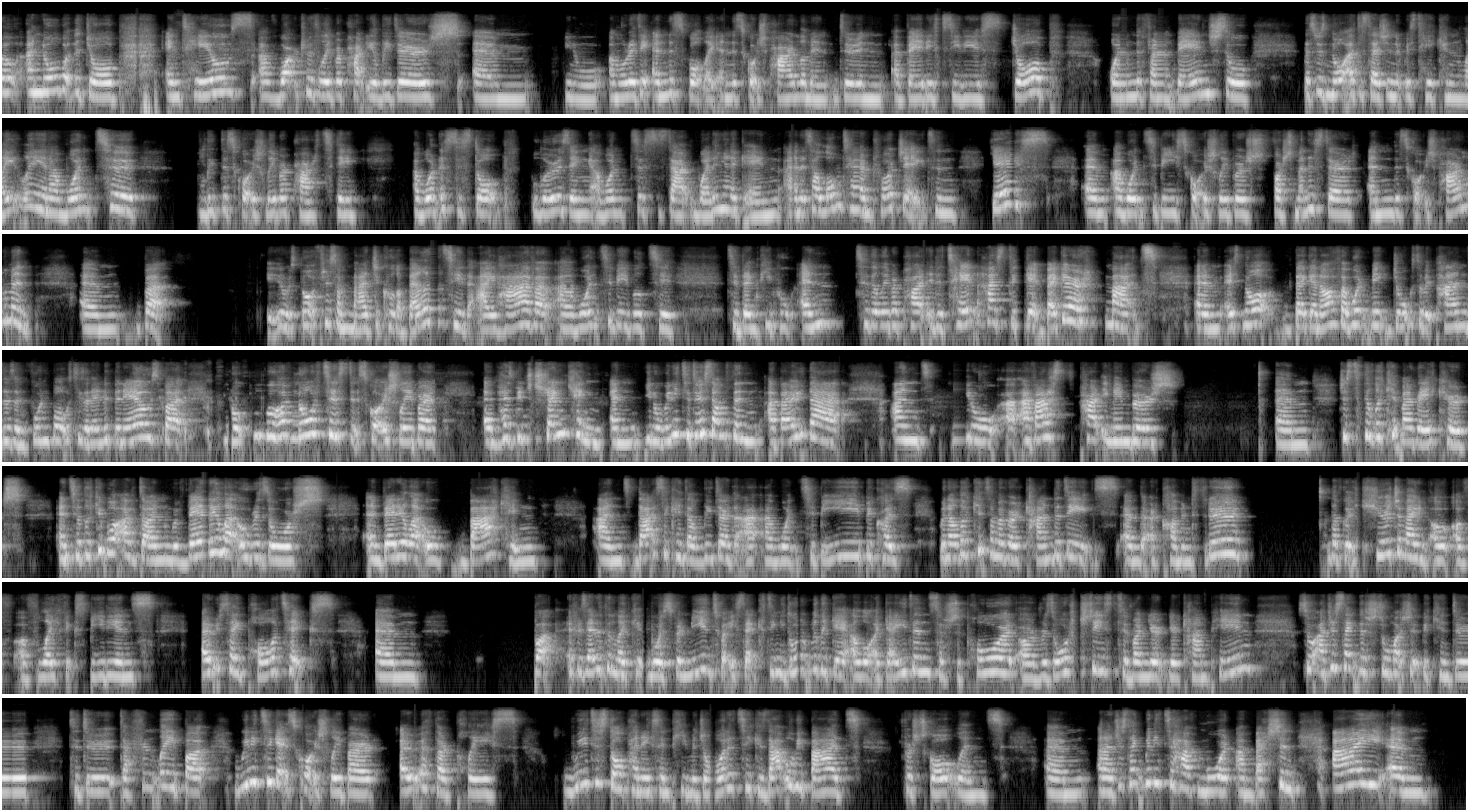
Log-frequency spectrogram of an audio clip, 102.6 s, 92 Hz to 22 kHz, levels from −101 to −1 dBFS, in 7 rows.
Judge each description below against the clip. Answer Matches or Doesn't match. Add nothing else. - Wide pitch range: Doesn't match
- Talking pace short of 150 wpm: Doesn't match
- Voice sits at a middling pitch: Doesn't match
